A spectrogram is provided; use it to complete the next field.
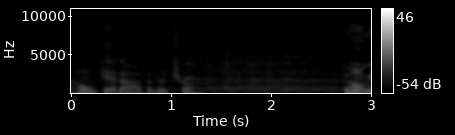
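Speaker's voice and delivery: quick, rushed, very soft, hushed whisper. Telling of a devil and an angel on each shoulder, the angel whispering. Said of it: "the angel seems to whisper".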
